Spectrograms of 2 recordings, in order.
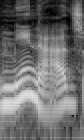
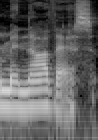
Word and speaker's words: Maenads: The Maenads, or Maenads, are the human female followers of the god Dionysus.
